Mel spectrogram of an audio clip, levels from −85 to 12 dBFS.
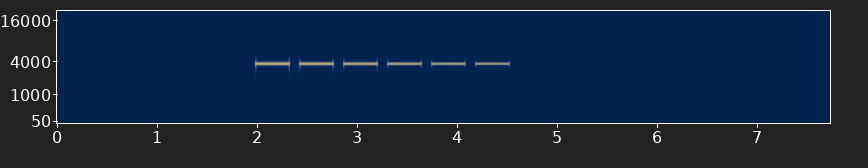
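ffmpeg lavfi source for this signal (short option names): -f lavfi -i "aevalsrc='pow(10,(-10-3*floor(t/0.44))/20)*sin(2*PI*3710*t)*clip(min(mod(t,0.44),0.34-mod(t,0.44))/0.005,0,1)':d=2.64:s=44100"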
